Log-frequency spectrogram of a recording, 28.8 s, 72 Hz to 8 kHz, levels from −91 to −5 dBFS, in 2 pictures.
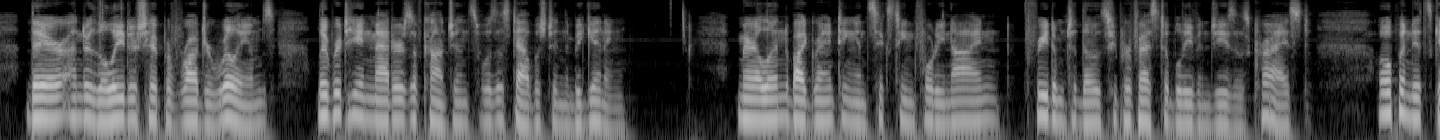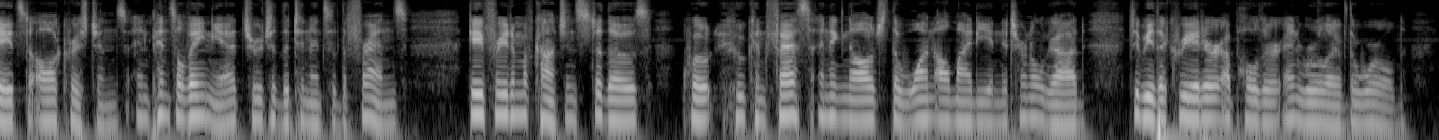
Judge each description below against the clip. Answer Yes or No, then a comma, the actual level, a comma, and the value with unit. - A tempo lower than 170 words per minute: Yes, average, 150 wpm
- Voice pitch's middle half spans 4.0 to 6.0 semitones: No, average, 2.8 semitones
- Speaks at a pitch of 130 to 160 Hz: Yes, medium, 140 Hz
